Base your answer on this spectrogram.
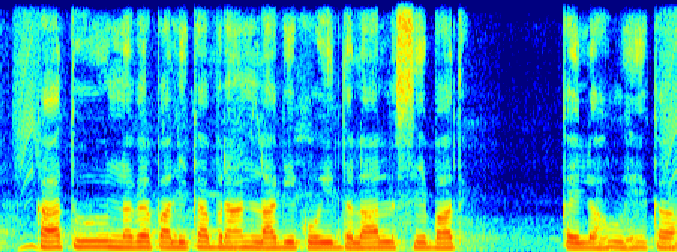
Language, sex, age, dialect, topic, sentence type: Magahi, male, 18-24, Central/Standard, banking, statement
